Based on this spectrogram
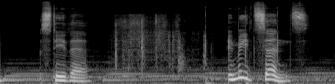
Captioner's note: paper rustles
